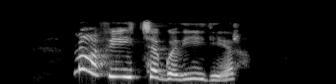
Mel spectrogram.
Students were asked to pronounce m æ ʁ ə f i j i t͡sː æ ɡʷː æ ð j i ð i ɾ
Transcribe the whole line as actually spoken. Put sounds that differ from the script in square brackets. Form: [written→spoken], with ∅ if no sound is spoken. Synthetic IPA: m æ ʁ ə f i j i t͡sː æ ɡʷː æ ð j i ð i ɾ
